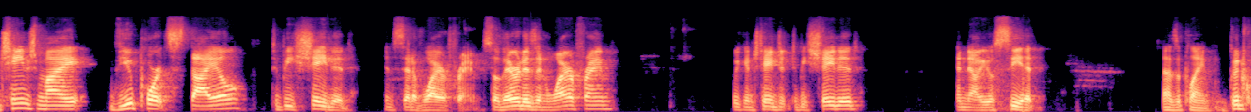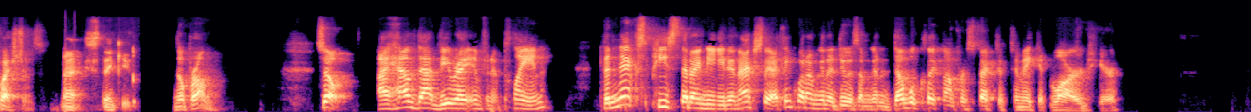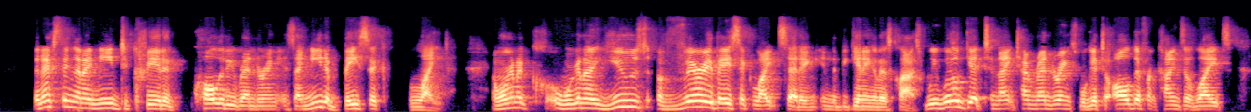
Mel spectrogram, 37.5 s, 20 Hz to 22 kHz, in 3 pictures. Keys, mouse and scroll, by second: 5.0-6.5 drag, 6.7 F15, 7.1 click, 8.7 click, 12.5-13.5 drag, 22.4 click, 23.8-24.5 scroll, 24.5 scroll down 2, 25.5-26.5 scroll.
